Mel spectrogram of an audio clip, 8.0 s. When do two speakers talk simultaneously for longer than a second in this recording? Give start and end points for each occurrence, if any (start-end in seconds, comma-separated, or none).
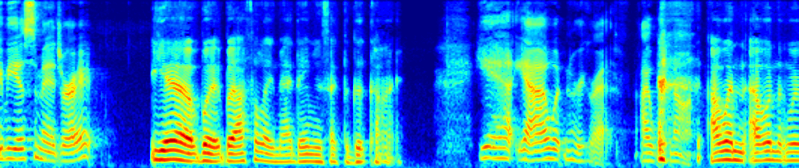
none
